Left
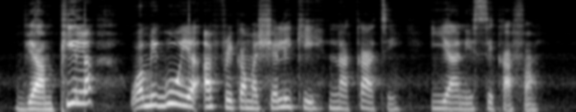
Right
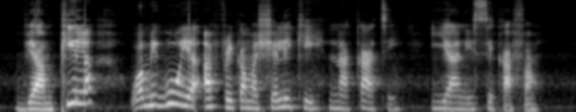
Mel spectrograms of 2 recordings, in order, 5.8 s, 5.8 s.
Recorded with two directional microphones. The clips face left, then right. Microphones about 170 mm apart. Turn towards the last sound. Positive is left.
turn(degrees=35)  # may be behind; listen again after turning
